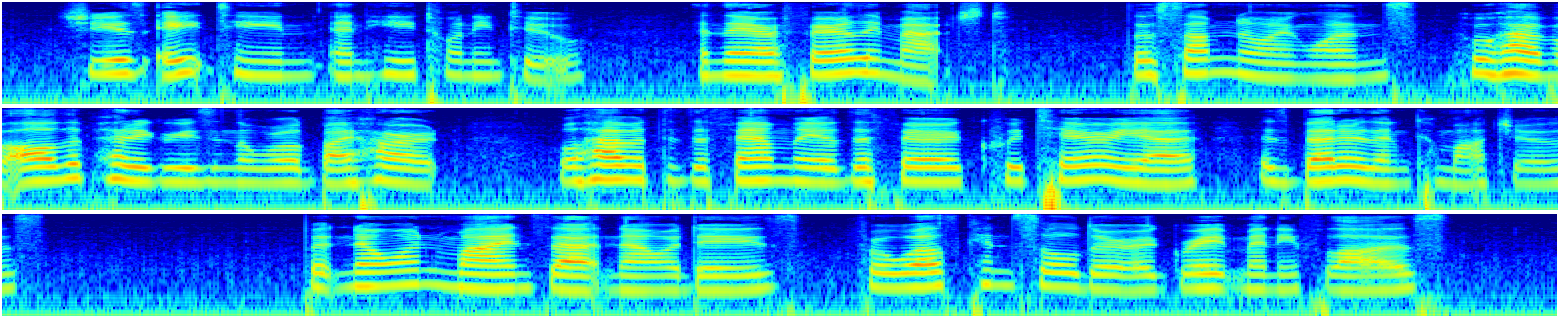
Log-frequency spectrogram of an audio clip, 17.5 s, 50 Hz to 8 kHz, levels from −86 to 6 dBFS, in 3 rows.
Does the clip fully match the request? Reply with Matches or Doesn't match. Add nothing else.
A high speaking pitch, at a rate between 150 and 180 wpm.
Doesn't match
